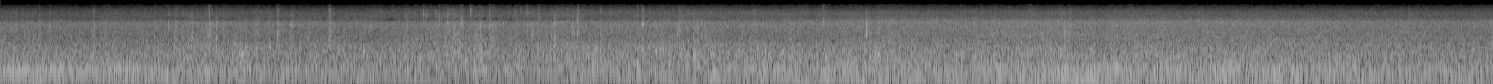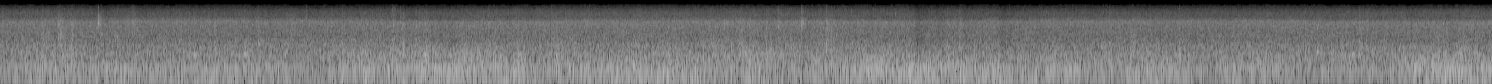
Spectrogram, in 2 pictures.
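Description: Heavy rain pouring steadily in a thunderstorm, with a few sharp ticks of drops striking close by.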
